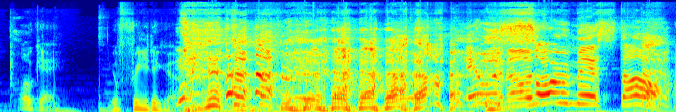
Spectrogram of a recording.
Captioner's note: guys laughing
